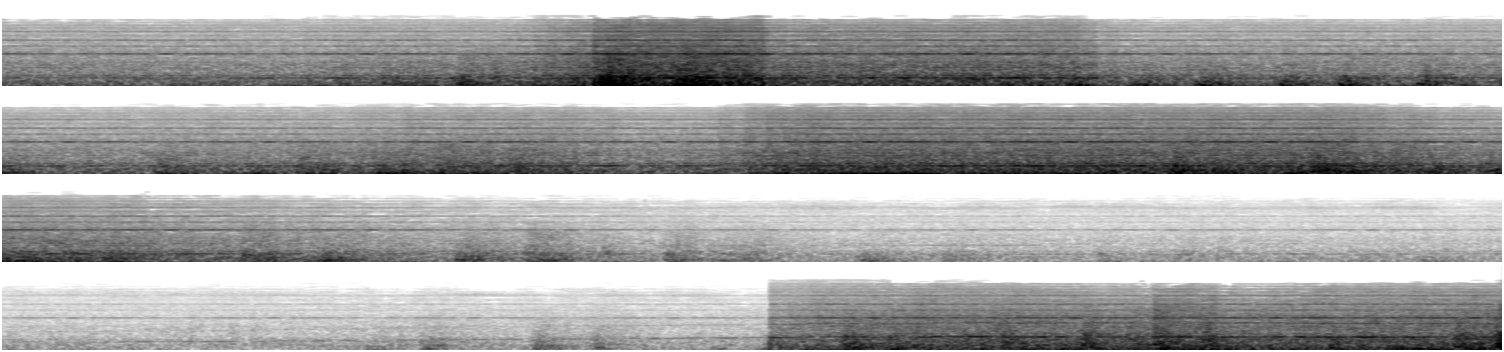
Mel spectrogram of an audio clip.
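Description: A train rumbles along the track.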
